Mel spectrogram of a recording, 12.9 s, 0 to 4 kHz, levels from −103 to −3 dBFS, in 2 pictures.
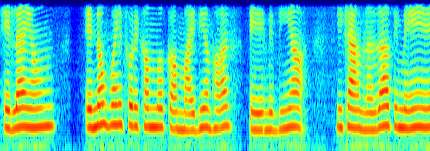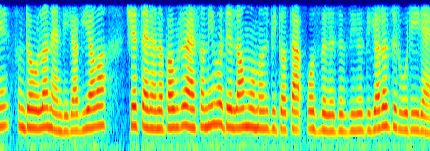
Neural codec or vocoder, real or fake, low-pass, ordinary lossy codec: codec, 16 kHz, 0.2 kbps, FocalCodec; fake; 3.6 kHz; none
